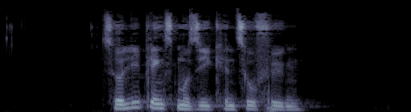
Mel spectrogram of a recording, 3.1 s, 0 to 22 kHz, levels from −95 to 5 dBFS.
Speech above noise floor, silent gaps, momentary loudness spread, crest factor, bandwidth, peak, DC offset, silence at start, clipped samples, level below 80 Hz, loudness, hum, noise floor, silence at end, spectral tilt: over 52 dB; none; 9 LU; 24 dB; 15.5 kHz; -18 dBFS; under 0.1%; 0.8 s; under 0.1%; -70 dBFS; -36 LUFS; none; under -90 dBFS; 0.8 s; -3 dB/octave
